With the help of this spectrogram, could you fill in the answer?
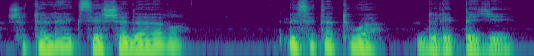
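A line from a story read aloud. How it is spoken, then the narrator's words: Murmured into ear. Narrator (French): murmura-t-il à son oreille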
